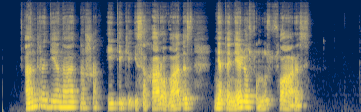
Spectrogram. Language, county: Lithuanian, Kaunas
